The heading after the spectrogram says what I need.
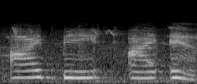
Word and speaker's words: ibis: I don't know how to say it it's i b i s ibus yes Ibis tell me something hiy where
